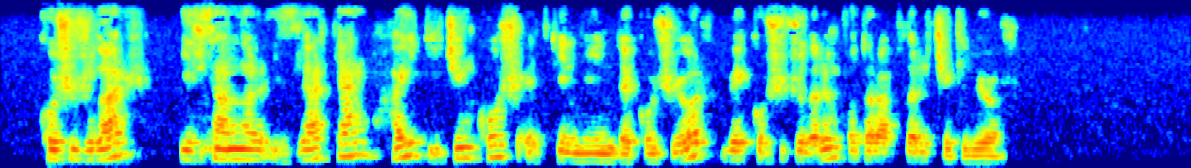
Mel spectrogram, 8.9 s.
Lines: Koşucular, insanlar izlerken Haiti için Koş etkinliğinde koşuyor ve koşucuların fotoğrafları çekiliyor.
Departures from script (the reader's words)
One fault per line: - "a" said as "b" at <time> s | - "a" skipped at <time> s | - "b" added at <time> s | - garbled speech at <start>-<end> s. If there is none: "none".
none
